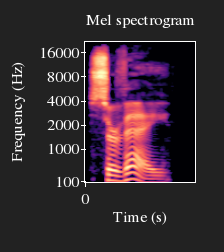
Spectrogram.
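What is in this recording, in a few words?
"survey", English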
